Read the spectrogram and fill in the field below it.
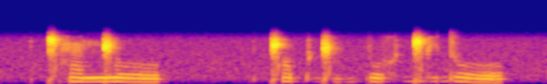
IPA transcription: ǁʰ æ ŋ͡ǁ o | ǁ ɒ p ɡ͡ǁ o b p o x ɡ͡ǁ i d o

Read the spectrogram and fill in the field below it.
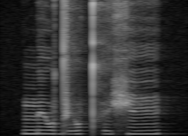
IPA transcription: n̪ i u̯ d e̤ u̯ t̪ʰ e̤ ç i

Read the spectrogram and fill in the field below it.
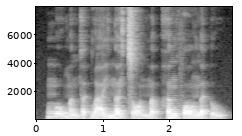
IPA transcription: m o˨˧ w m ɐ˨˩ ŋ j ɐ˨˥ t̚ w aː˨˥ j n̪ ɐ˧ j t͡s ɔː˨˩ n m ɐ˧ p̚ h ɐ˥ ŋ f ɔː˧ ŋ ɐ˧ t̚ o˨˩ w

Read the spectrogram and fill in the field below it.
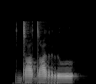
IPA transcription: d ɛ dˤ ʌ r ʊ

